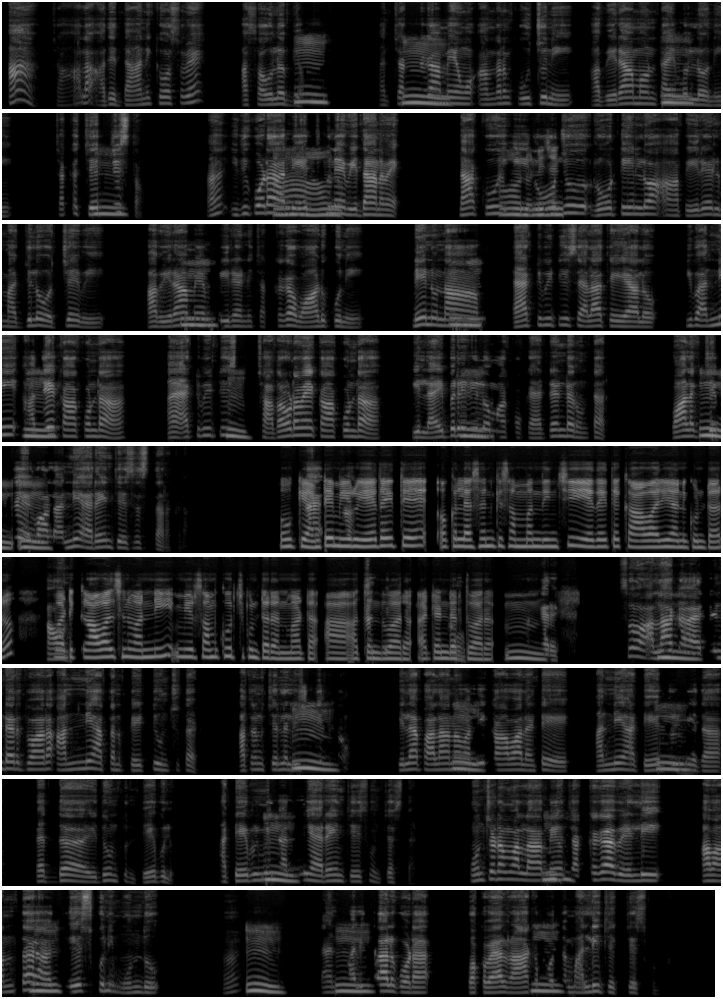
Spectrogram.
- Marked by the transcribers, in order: other background noise; in English: "రొటీన్‌లో"; in English: "పీరియడ్"; in English: "యాక్టివిటీస్"; in English: "యాక్టివిటీస్"; in English: "లైబ్రరీలో"; in English: "అరేంజ్"; in English: "లెసన్‌కి"; in English: "అటెండర్"; in English: "సో"; in English: "అటెండర్"; in English: "లిస్ట్"; in English: "టేబుల్"; in English: "టేబుల్"; distorted speech; in English: "అరేంజ్"; in English: "చెక్"
- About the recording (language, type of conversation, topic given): Telugu, podcast, మీ దైనందిన దినచర్యలో నేర్చుకోవడానికి సమయాన్ని ఎలా కేటాయిస్తారు?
